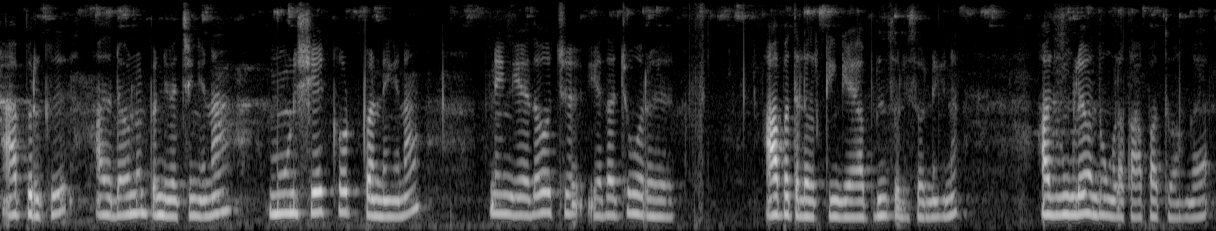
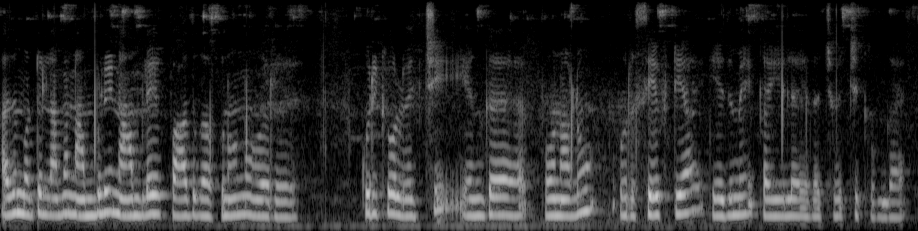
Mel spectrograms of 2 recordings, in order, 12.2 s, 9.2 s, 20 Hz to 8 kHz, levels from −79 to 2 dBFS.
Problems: background sounds at intervals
